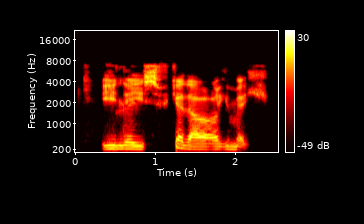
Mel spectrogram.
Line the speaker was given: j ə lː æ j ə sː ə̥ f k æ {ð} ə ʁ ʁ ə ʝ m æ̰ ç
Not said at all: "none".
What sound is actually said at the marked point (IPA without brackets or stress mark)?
ð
